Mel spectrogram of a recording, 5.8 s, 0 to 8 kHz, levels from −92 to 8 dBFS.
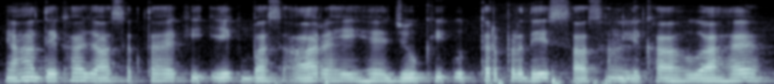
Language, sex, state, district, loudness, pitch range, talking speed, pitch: Hindi, male, Uttar Pradesh, Lucknow, -17 LUFS, 120-130 Hz, 195 wpm, 125 Hz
